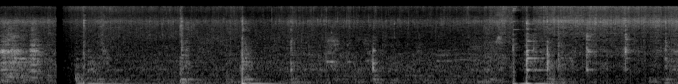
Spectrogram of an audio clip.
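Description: Beef pieces and onion-tomato masala sizzling in hot oil in a karahi while a slotted spoon stirs and scrapes the pan, with scattered clicks and one sharp knock about five seconds in.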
